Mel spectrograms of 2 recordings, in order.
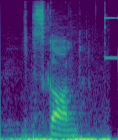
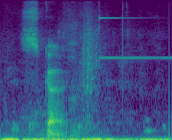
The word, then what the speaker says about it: scone: Oh, scone. Scone. Scone. Scone. Scone. As you can see, you can pronounce this word as scone or scone.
